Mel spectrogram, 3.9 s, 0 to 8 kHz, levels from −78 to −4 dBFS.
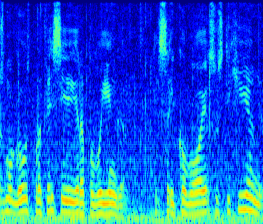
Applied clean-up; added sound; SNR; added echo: none; Rain; 10 dB; none.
